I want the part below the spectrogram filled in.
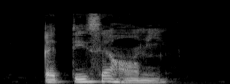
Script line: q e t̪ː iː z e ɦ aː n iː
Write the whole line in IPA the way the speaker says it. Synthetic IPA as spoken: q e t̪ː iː s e ɦ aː m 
